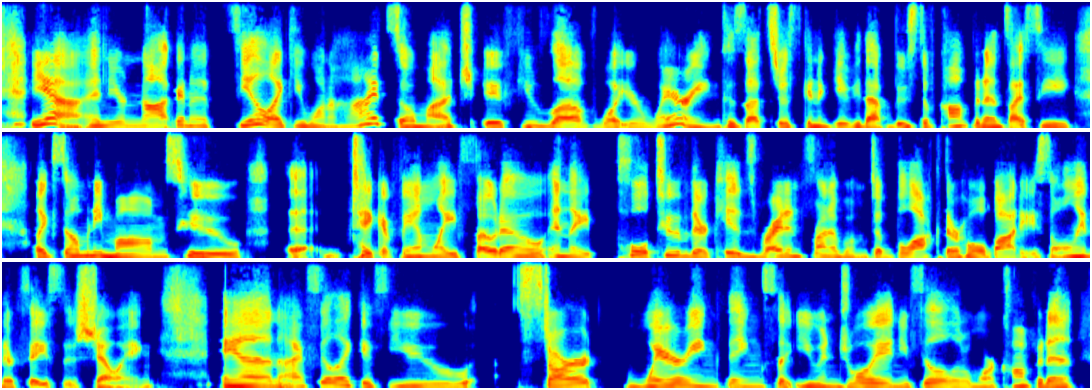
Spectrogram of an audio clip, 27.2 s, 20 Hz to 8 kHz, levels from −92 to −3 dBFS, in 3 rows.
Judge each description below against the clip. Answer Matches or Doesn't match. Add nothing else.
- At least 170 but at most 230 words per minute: Matches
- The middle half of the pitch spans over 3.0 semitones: Doesn't match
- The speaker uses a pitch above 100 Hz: Matches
